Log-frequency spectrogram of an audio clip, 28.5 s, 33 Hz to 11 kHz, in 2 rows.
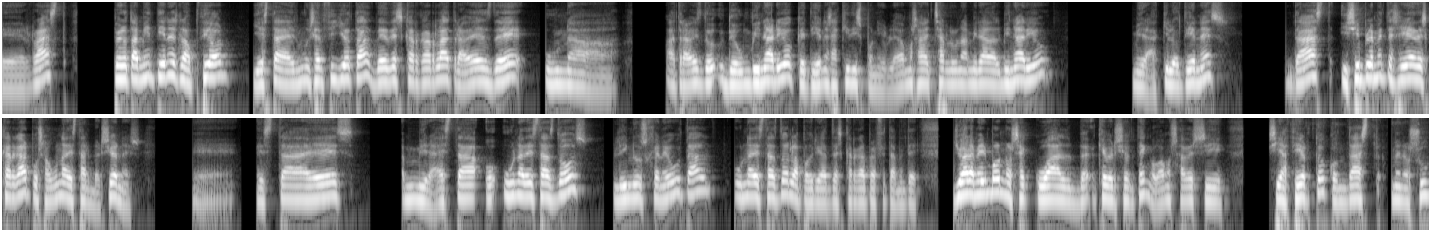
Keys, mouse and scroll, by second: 2.2-3.2 scroll down 1, 7.6 click, 10.3-11.1 scroll down 1, 11.1-12.0 scroll down 1, 22.8 click.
